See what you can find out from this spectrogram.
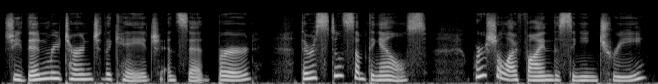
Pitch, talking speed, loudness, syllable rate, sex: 225 Hz, 190 wpm, -19 LUFS, 5.3 syllables/s, female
